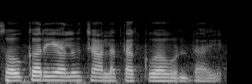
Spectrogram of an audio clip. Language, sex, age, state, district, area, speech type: Telugu, female, 45-60, Telangana, Ranga Reddy, rural, spontaneous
